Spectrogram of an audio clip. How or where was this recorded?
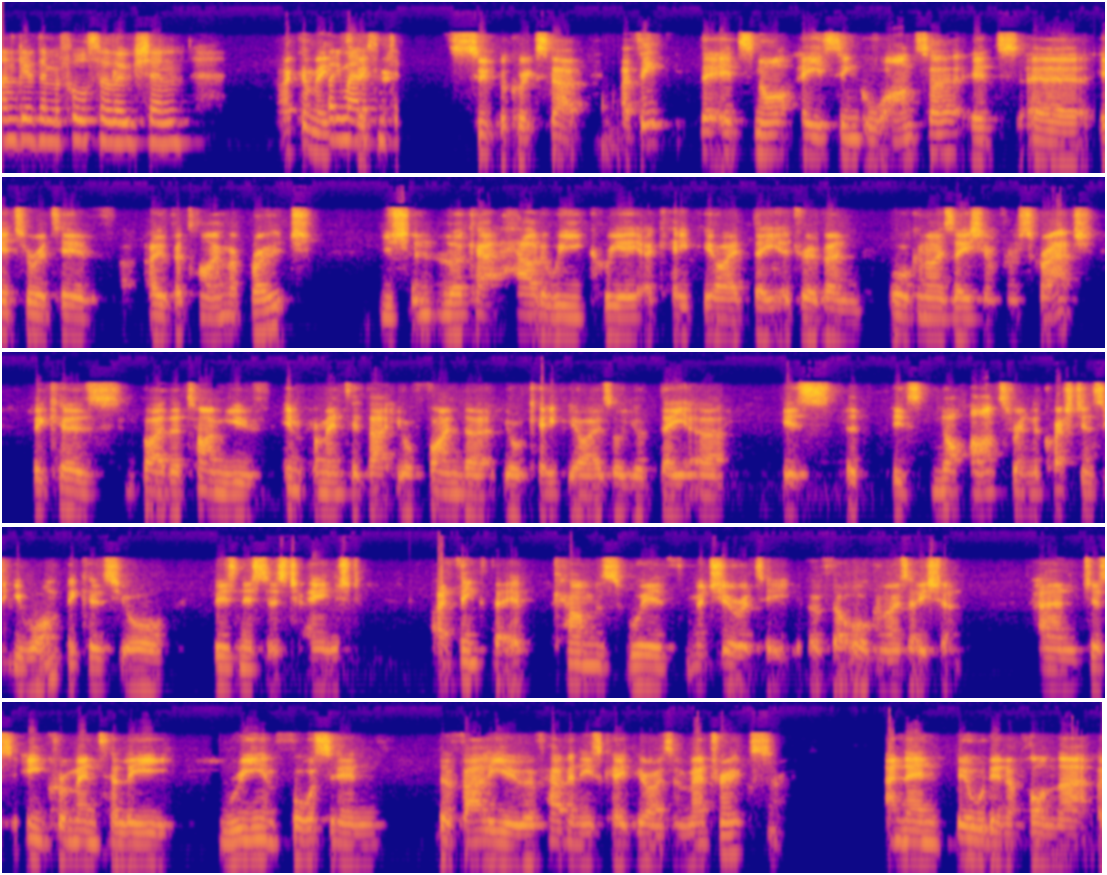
video call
